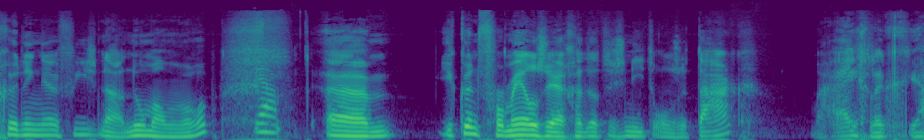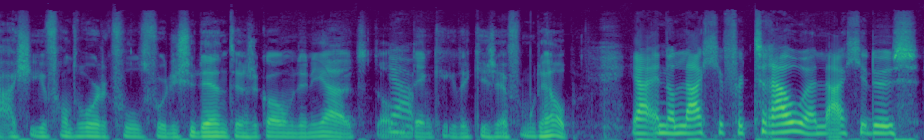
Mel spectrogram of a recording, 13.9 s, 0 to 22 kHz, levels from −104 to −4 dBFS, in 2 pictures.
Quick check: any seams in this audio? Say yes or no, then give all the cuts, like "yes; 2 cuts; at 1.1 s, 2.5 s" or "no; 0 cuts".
no; 0 cuts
